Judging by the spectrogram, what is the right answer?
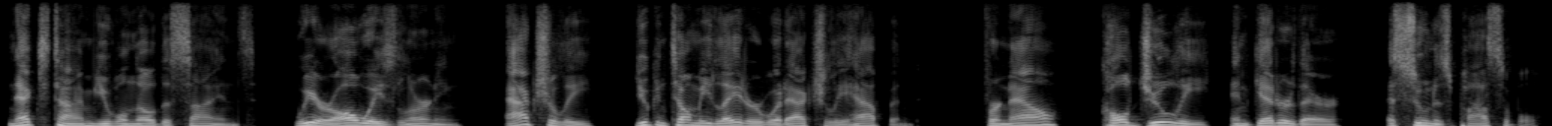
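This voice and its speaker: A man reading the lines of a calm, determined pastor in an audio story. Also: medium pitch, moderate pace, no room sound, natural voice. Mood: reassuring. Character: calm determined male pastor fighting demons.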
